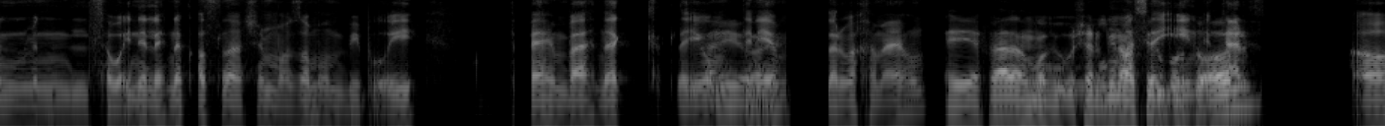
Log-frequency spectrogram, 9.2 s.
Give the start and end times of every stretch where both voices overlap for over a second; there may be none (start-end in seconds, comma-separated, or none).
6.8-8.4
